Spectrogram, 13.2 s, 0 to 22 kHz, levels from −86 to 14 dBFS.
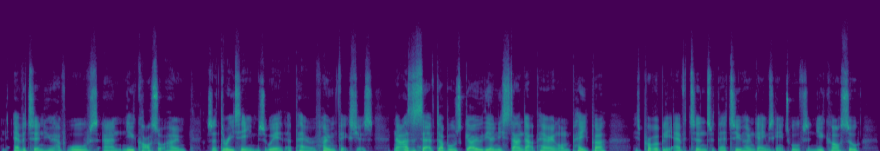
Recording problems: none

